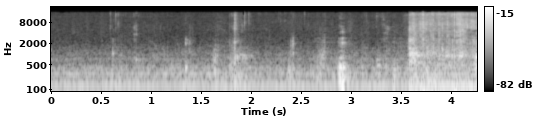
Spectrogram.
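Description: Close-miked mouth sounds of someone biting and chewing gwamegi, half-dried Pacific saury: faint wet smacks and small clicks, with one sharper click a little under three seconds in. From about three and a half seconds in, louder crackly chewing as a bite wrapped in dried laver goes into the mouth.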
